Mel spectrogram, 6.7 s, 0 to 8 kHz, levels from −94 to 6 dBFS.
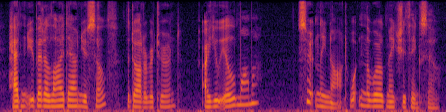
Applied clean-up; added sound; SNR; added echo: none; none; none; none.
